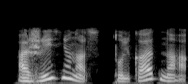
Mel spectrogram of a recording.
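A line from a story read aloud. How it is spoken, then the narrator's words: Wry snort. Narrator (Russian): хмыкнул Вик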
